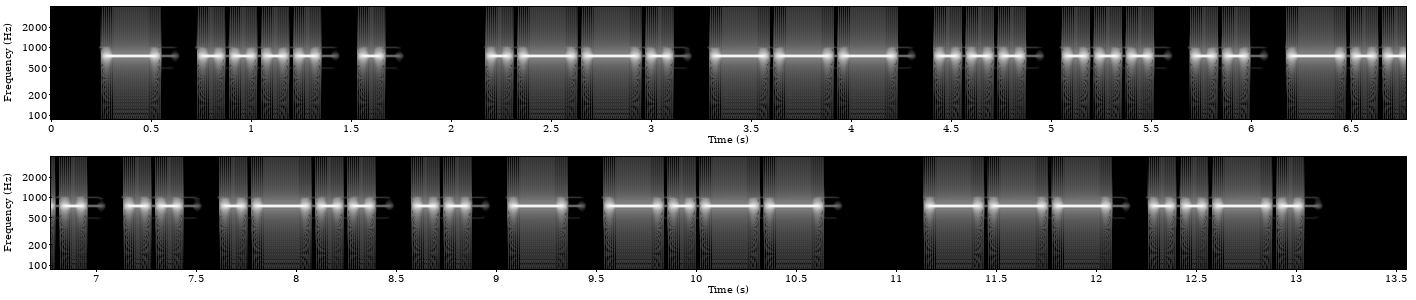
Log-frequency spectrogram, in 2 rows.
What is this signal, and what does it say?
Morse code, heard as a keyed tone, about 15 wpm, 750 Hz. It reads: THE POSSIBILITY OF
